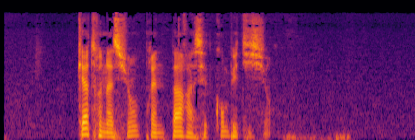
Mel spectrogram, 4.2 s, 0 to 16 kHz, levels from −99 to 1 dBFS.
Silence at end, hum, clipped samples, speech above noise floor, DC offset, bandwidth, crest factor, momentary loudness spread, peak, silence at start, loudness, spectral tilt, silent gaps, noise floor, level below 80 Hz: 0.7 s; none; under 0.1%; 38 dB; under 0.1%; 11.5 kHz; 22 dB; 10 LU; 0 dBFS; 0.8 s; -18 LUFS; -3 dB/octave; none; -57 dBFS; -44 dBFS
